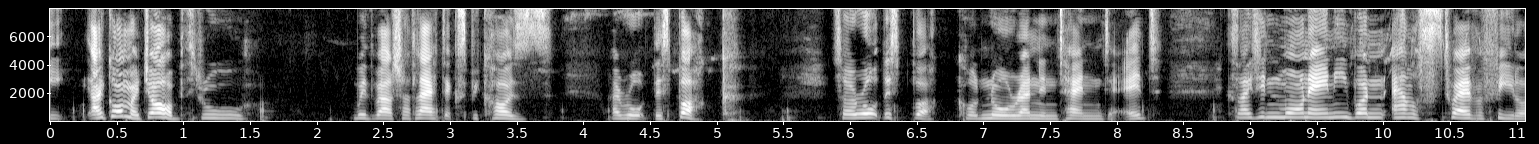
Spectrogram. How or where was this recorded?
outdoors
